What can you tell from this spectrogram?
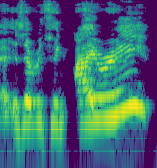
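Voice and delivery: high, overdone fake-Jamaican question; mock an American's clumsy patois; bad Jamaican accent. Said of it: "Irish pirate version of their accent".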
